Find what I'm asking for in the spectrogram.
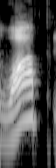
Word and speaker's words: WAP: We have to talk about the WAP. Is that how you say it? WAP? – Yeah, no, you got it right.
